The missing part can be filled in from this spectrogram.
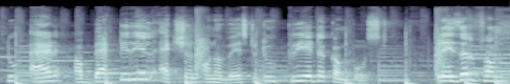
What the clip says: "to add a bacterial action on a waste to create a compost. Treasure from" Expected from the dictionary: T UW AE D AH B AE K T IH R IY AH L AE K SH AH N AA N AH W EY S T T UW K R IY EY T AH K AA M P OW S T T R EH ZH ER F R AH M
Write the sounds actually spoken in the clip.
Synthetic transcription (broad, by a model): T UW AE D AH B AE K T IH R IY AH L AE K SH AH N AA N AH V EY S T T UW K R IY EY T AH K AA M P OW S T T R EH Z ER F R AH M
